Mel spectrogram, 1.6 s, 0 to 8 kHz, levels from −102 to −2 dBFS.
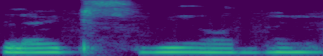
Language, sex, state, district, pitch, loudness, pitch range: Hindi, female, Bihar, Gaya, 225 Hz, -42 LUFS, 220-225 Hz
